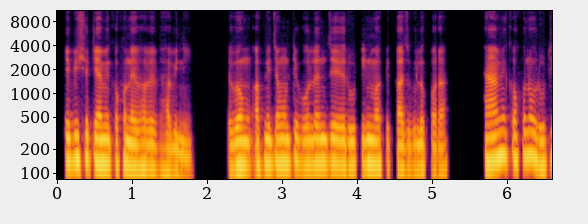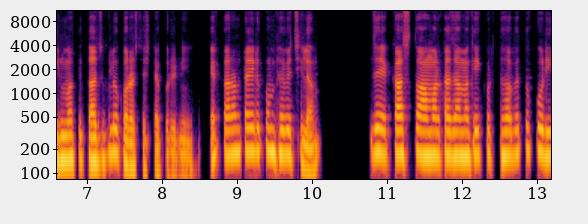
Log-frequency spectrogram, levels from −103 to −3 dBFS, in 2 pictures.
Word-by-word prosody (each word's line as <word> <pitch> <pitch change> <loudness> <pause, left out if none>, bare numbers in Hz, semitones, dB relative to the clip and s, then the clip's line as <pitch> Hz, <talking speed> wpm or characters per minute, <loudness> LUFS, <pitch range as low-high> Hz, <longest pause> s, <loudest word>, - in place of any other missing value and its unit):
এ - - +6
বিষয়টি 145 0 +2
আমি 130 0 +5
কখনো 125 0 +2
এভাবে 115 0 +1
ভাবিনি। 100 -6 -1 0.6
এবং 125 +2 +5 0.2
আপনি 125 +2 +2
যেমনটি 135 0 +2
বললেন 130 +1 +2
যে, 135 - +3 0.2
"রুটিন 125 +2 +1
মাফিক 125 0 -1
কাজগুলো 110 +1 0
করা।" 105 -1 -2 0.5
হ্যাঁ, 135 +1 +4
আমি 165 +1 +4
কখনো 165 +2 +1
রুটিন 135 +4 +1
মাফিক 150 0 -2
কাজগুলো 145 +6 0
করার 120 -3 0
চেষ্টা 110 -2 -7
করিনি। 85 -2 -7 0.3
এর 160 - -2
কারণটা 175 +2 0
এরকম 185 +1 -2
ভেবেছিলাম 160 - -1 0.8
যে, 185 - +3 0.2
"কাজ 170 0 +4
তো - - -3
আমার 165 0 +2
কাজ 165 -1 +2
আমাকেই 165 +1 0
করতে 170 -1 -8
হবে, 165 +1 -1
তো - - -6
করি। 165 -3 +2
135 Hz, 175 wpm, -21 LUFS, 120-165 Hz, 0.8 s, এ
